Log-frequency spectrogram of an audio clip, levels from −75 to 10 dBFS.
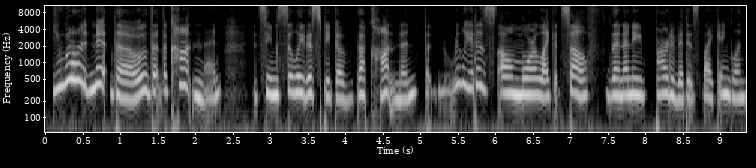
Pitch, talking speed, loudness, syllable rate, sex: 280 Hz, 190 wpm, -17 LUFS, 5.1 syllables/s, female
